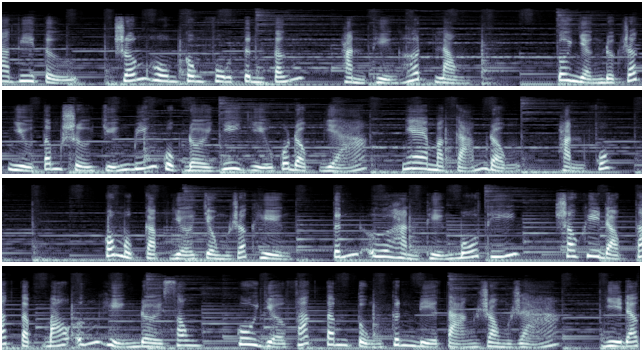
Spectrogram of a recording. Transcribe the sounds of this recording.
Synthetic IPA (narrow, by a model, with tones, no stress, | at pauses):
aː˧vi˧t̪ɨ̰˧˨ | səː˨˦mɦo˧mkə˧wŋ͡mfu˧t̪ï˧ŋ̟t̪ə˨˦n | ha˨˩jŋ̟t̪ʰḭ˧˨ənɦe˦˥t̚lɔ˨˩wŋ͡m | t̪o˧jɲə̰˧˨nɗɨ˨˩ək̚zə˦˥t̚ɲi˨˩əwt̪ə˧msɨ̰˧˨t͡ɕwi˧˩ənɓi˨˦ənku˨˩ək̚ɗəː˨˩jzi˧zḭ˧˨wku˧˩əɗə˨˩wk͡p̚zaː˧˥ŋɛ˧maː˨˩kaː˧˩mɗo̰˧˨wŋ͡mha̰˧˨jŋ̟fʊ˦˥k͡p̚ | kɔ˨˦mo˨˩t̚ka˨˩p̚zə̰ː˧˨t͡ɕə˨˩wŋ͡mzə˦˥t̚hḭ˧˨ənt̪ï˨˦ŋ̟ʔɨ˧əɦa˨˩jŋ̟t̪ʰḭ˧˨ənɓo˨˦t̪ʰi˨˦sa˧wxi˧ɗa˨˩wk͡p̚kaː˦˥k̚t̪ə˨˩p̚ɓaː˨˦wʔɨ˨˦ŋɦḭ˧˨ənɗəː˨˩jsa˧wŋ͡mko˧zə̰ː˧˨faː˦˥t̚t̪ə˧mt̪ʊ̰˧˨nkï˧ŋ̟ɗḭ˧˨ət̪a̰ː˧˨ŋzɔ˨˩wŋ͡mza̰ː˧˥ | vi˨˩ɗa̰ː˧˥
